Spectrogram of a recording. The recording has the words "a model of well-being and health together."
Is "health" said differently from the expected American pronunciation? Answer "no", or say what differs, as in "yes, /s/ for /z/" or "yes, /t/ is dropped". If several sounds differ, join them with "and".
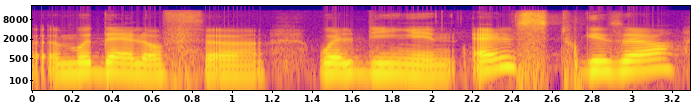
yes, /s/ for /θ/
